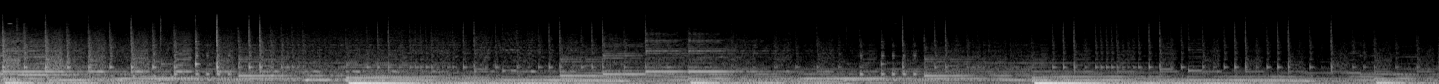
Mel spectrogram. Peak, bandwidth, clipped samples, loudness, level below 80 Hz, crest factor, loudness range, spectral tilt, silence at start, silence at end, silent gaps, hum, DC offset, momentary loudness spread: -4 dBFS; 7 kHz; under 0.1%; -25 LUFS; -22 dBFS; 18 dB; 4 LU; -8.5 dB/octave; 0 s; 0 s; none; none; under 0.1%; 12 LU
